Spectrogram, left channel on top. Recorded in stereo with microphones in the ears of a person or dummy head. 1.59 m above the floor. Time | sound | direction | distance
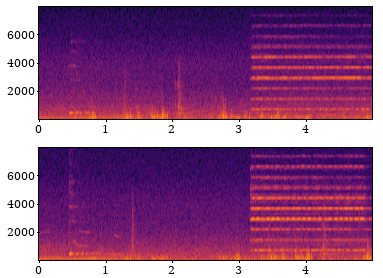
0.5 | a cowbell | 65° right (ahead or behind) | 7.5 m
3.2 | a violin | 75° right (ahead or behind) | 4 m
